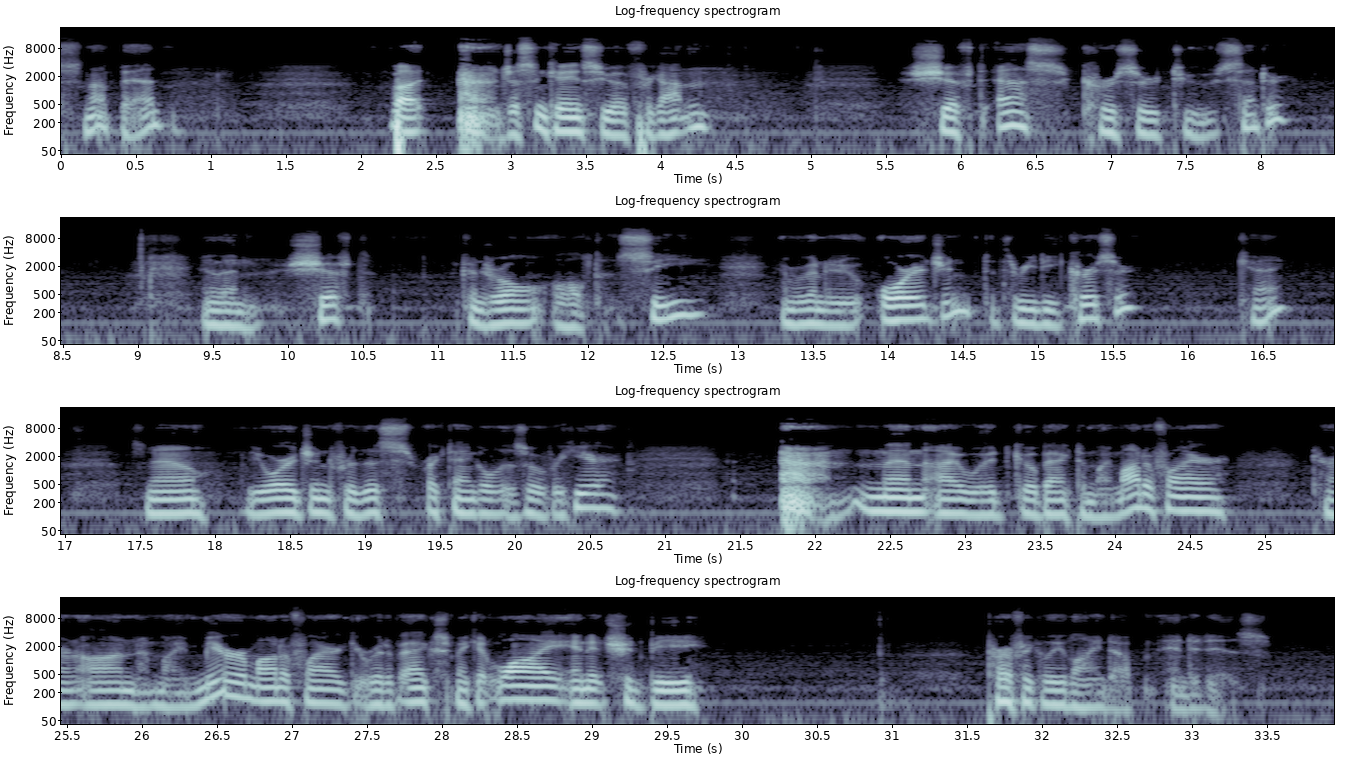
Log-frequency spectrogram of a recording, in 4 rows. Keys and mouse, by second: 0.2-4.2 middle drag, 4.2 shift+s, 10.1 ctrl+alt+shift+c, 15.8-18.6 middle drag, 21.6-24.5 drag, 26.1 click, 29.0 ctrl+KP_3.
